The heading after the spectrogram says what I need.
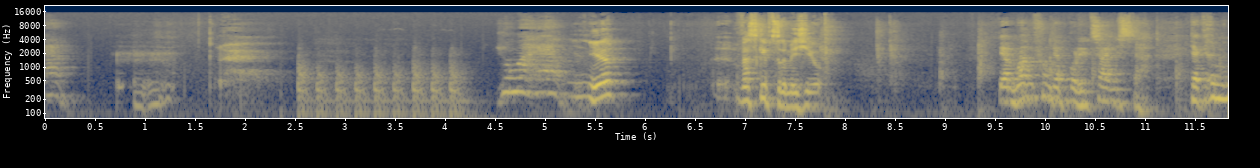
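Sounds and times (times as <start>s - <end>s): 
knocking on a bedroom door in the morning: 2.5s - 4.4s
speech: 4.7s - 5.8s, 6.9s - 8.0s, 9.6s - 11.8s.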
